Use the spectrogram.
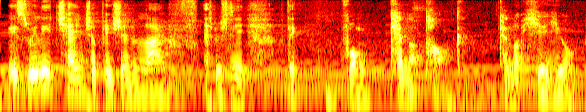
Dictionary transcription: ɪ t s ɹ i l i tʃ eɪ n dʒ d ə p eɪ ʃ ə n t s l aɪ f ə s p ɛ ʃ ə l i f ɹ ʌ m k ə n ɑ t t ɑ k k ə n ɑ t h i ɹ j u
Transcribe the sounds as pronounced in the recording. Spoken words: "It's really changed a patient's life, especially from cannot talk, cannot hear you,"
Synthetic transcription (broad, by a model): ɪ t s ɹ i l i tʃ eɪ n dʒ ə p eɪ ʃ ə n l aɪ f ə s p ɛ ʃ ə l i f ɹ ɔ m k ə n ɑ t t ɑ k k ə n ɑ t h i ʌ j u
